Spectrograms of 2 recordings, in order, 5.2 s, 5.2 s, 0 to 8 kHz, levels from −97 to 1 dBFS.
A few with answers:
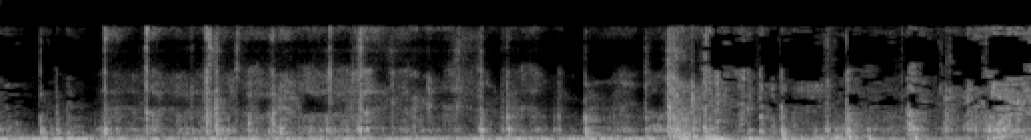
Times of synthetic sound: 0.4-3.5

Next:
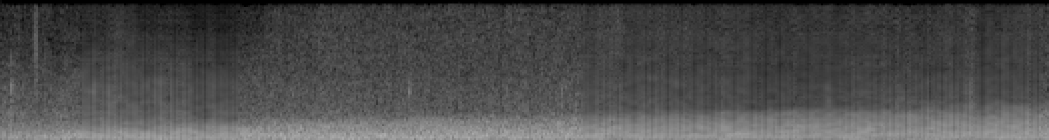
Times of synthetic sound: 0.4-1.2; 2.9-5.2

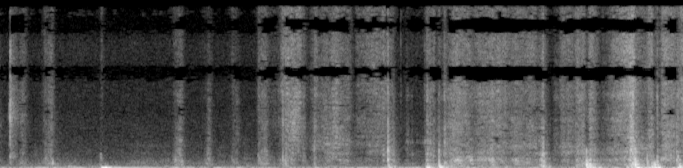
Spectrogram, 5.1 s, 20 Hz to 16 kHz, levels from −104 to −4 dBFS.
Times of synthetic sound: none

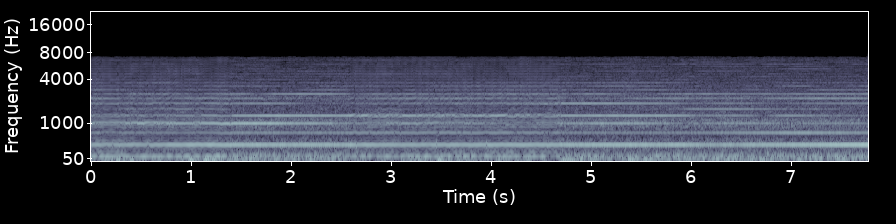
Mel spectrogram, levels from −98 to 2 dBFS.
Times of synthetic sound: 0.0-1.4; 2.6-4.7

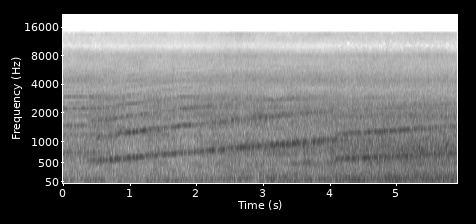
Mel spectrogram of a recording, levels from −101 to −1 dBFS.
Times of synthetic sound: 0.6-4.1

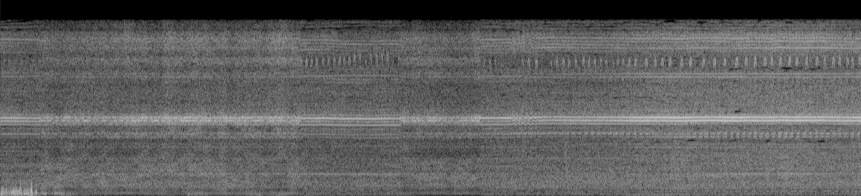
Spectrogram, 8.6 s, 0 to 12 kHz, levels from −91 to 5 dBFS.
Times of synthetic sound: 0.4-3.0; 4.0-4.8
